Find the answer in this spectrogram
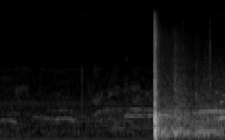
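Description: A faint hush, then a single sharp firework bang about one and a half seconds in, dying away quickly.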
